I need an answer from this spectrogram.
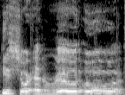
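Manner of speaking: very loud, slow, drawn-out jeering; hammed-up jeer. Real, not acted. Player mocking the rude neighbor, loud drawn-out jeer. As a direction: stretch SHORT and RUDE out loudly. Player hams up the line, laughing.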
